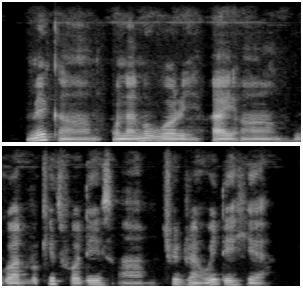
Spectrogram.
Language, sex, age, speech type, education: Nigerian Pidgin, male, 30-45, spontaneous, tertiary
